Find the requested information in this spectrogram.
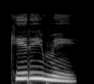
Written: ಗರಮ್

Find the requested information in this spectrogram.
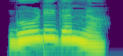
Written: ಗೋಡೆಗನ್ನ

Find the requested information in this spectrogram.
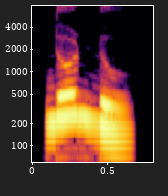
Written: ದೊಡ್ಡು

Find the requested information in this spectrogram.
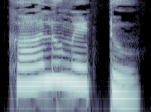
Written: ಕಾಲುಮೆಟ್ಟು

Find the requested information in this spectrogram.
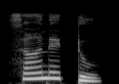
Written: ಸಣ್ಣಾಟ

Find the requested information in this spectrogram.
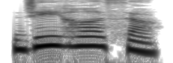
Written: ಜಿಹಾಸೆ

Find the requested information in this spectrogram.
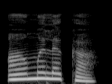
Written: ಅಮ್ಲಿಕೆ

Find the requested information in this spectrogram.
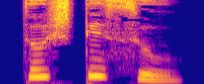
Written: ತಿಷ್ಠಿಸು

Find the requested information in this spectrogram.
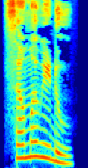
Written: ಸಮವಿಡು

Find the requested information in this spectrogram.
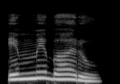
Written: ಎಮ್ಮೆಬಾರು

